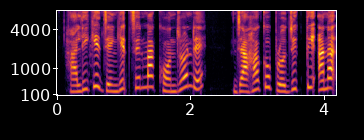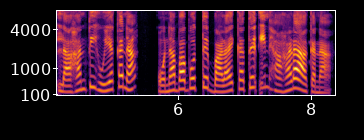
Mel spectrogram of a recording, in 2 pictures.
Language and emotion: Santali, surprised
